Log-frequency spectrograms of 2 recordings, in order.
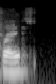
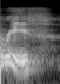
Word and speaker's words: wraith: So not Christmas wraiths. – Not a wreath, but a wraith. A wraith.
